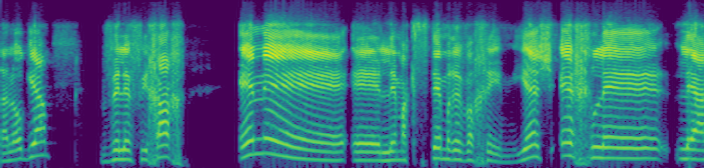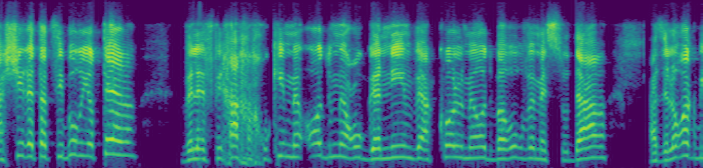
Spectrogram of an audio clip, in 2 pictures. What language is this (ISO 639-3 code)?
heb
